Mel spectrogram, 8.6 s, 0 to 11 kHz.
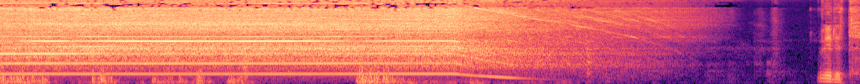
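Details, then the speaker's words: Parkside PGS 500 A1 die grinder, 500 W, 220 V brushed motor, grinding steel boxes at their welded corner: steady high whine with rough grinding bursts, then a smooth falling spin-down; normal grinding under load. "Maintenant, je broie des boîtes en acier dans le coin où elles sont soudées ..."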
